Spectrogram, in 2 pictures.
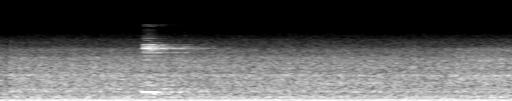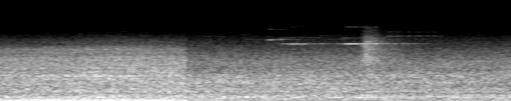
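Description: Steady rushing background noise with no pitch to it. About seven seconds in its deep part drops away and it turns thinner. There are two brief faint high chirps, one early and one near the end.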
